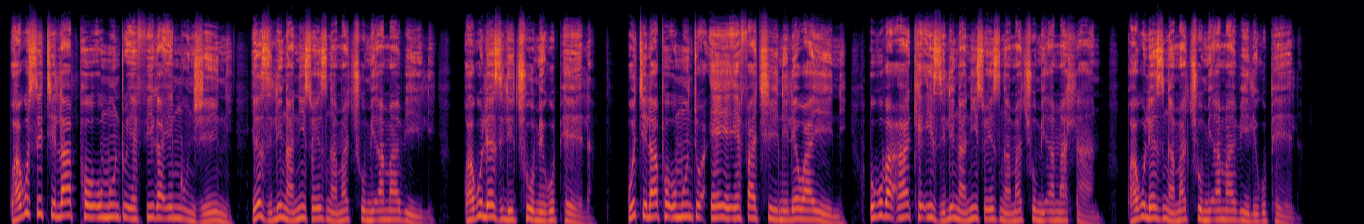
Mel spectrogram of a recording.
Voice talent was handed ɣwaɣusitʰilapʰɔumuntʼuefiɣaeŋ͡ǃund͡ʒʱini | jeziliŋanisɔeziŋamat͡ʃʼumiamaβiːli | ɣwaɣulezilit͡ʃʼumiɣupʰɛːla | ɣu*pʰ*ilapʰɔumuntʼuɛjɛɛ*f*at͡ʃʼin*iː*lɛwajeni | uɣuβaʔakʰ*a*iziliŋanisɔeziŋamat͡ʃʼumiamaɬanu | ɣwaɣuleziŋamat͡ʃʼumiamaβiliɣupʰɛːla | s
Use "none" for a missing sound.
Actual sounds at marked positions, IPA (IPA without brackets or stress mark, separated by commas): tʰ, f, i, ɛ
